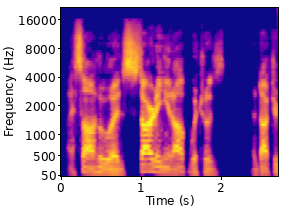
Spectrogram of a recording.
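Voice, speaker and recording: A man speaks in a normal speaking voice at a fairly quick pace with a fairly low pitch. The recording is very clean with a silent background and a dry, close sound with no echo. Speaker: cardiologist. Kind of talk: panel discussion.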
